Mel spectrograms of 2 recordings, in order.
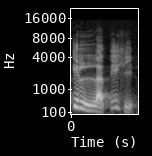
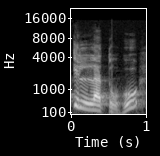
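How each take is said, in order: First: The vowel after the t is i. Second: The vowel after the t is u. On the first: The speaker calls it wrong. "tidak dibaca illatihi" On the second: The speaker calls it right. "Dibaca illatuhu dengan dibaca rofa"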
